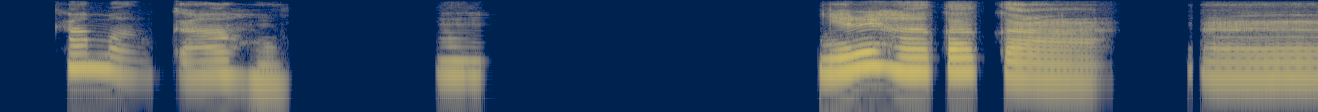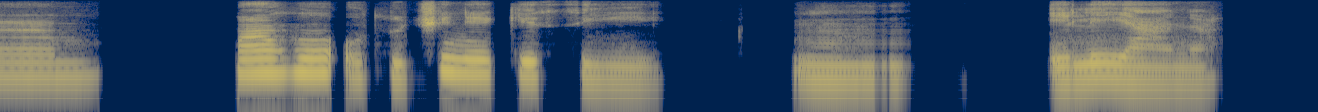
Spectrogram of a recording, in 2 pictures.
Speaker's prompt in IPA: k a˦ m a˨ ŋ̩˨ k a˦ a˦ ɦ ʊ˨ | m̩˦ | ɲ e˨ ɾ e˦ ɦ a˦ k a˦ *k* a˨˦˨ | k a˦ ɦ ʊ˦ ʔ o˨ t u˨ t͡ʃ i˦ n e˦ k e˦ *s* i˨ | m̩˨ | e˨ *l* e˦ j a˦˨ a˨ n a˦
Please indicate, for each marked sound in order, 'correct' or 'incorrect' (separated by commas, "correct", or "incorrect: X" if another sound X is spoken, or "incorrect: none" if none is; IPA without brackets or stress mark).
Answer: correct, correct, correct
